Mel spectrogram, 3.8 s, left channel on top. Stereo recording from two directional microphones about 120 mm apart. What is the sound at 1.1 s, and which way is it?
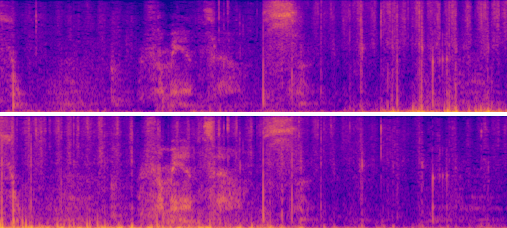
Whispering, 40° right (ahead or behind).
